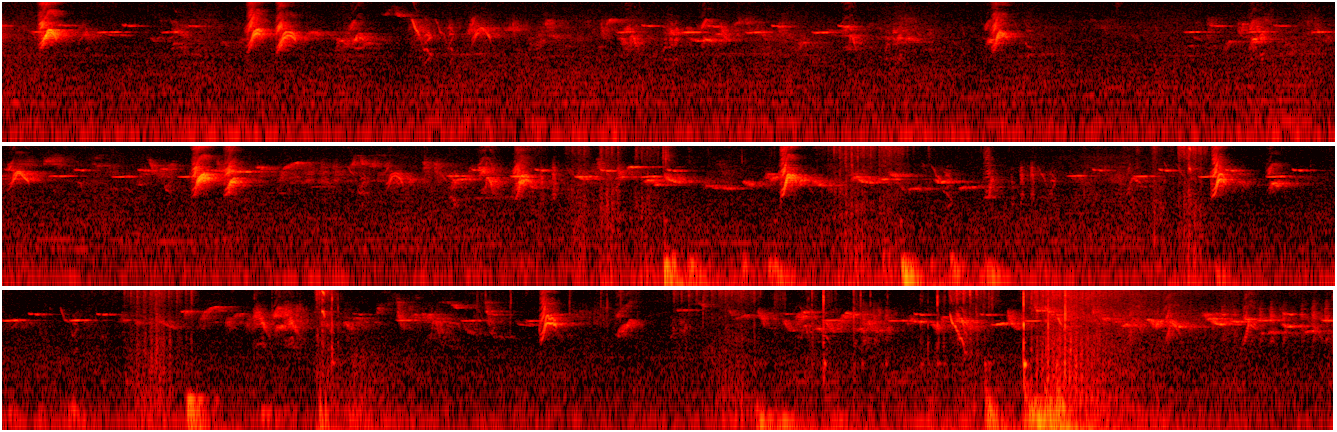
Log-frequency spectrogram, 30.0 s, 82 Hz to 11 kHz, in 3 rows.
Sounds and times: birds 0:00.0 - 0:29.9
pecking 0:14.5 - 0:29.4

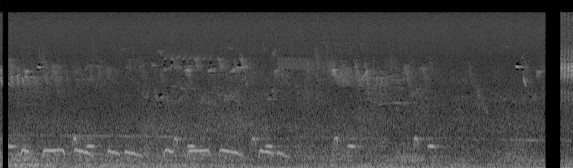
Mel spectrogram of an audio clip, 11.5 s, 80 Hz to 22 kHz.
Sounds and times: plane noise 0:00.0 - 0:10.9
other birds 0:00.0 - 0:11.4
cuckoo 0:00.2 - 0:05.9
cuckoo 0:06.6 - 0:07.2
cuckoo 0:07.9 - 0:08.9

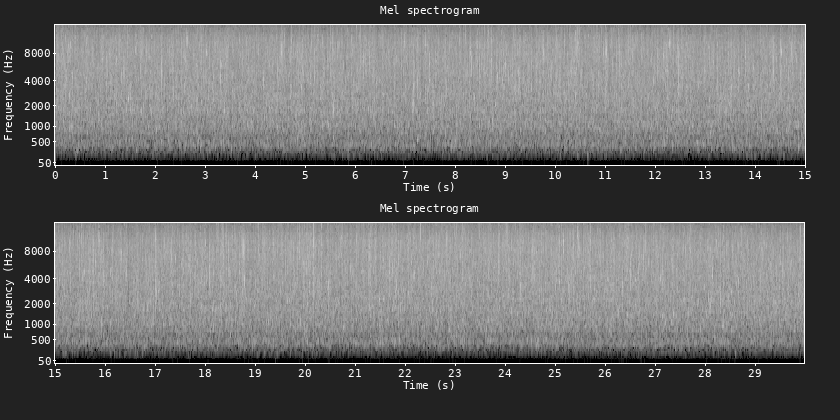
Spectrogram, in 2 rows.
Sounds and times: Creek 0:00.0 - 0:29.9

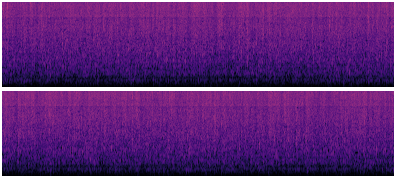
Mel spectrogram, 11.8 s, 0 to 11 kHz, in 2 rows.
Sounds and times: waterfall 0:00.0 - 0:11.7

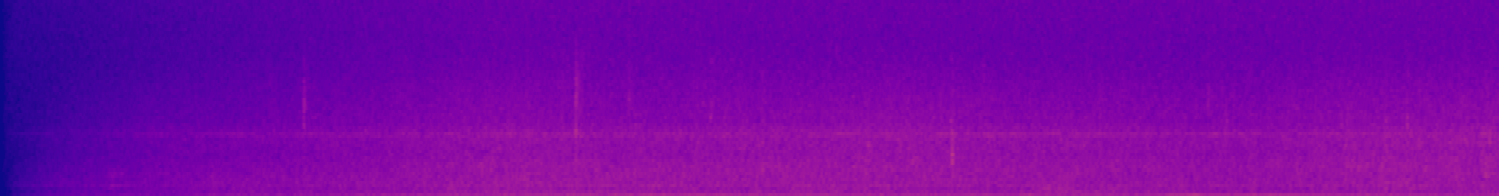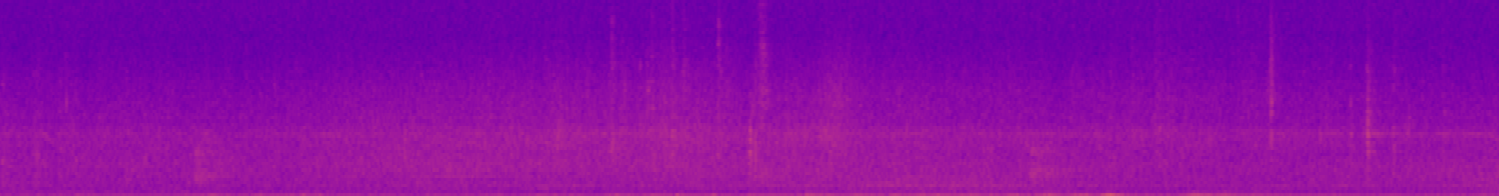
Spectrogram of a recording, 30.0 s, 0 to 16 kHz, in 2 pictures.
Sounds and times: noises from the surroundings 0:01.0 - 0:29.9
thunder 0:16.6 - 0:29.9

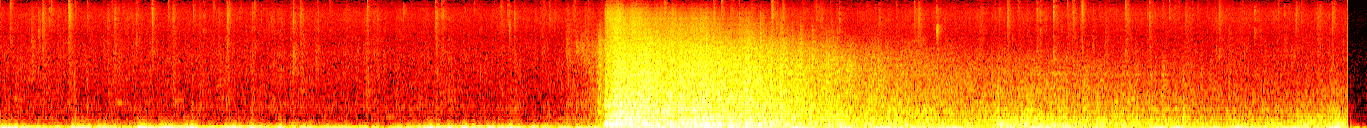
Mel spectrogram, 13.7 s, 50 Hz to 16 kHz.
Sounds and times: rain 0:00.0 - 0:13.6
thunder rumbling 0:05.6 - 0:13.6

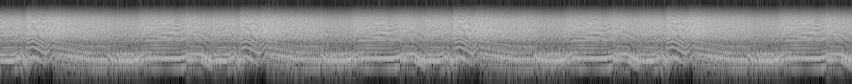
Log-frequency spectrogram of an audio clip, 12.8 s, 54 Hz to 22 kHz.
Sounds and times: music 0:00.0 - 0:12.7

